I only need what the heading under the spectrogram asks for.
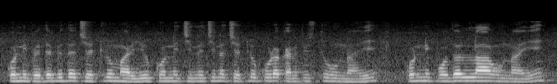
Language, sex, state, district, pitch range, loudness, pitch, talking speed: Telugu, male, Telangana, Hyderabad, 145-165 Hz, -18 LUFS, 155 Hz, 160 wpm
